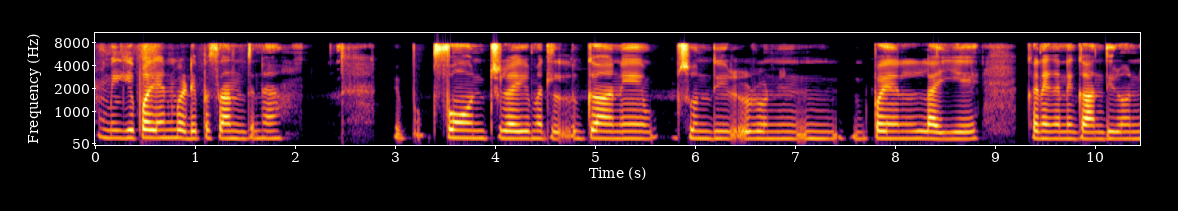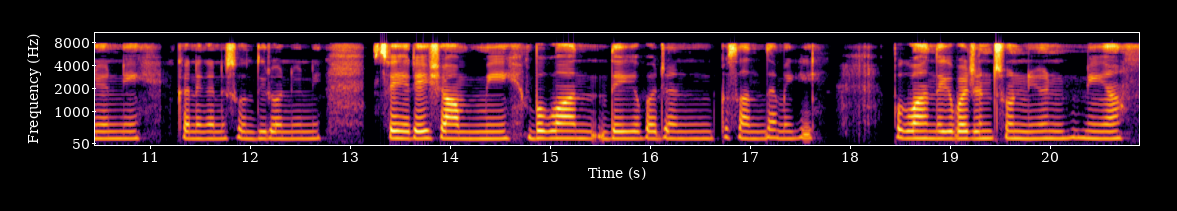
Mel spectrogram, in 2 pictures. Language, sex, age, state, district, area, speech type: Dogri, female, 18-30, Jammu and Kashmir, Samba, urban, spontaneous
